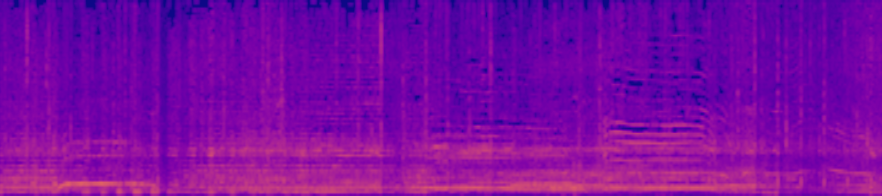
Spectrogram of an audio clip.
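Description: A crowd of men and women chant and sing loudly outdoors.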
